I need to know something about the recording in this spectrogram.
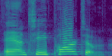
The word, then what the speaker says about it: antepartum: When you see an ANTE, you need to pronounce it anti. Anteflexion. Say it. Antepartum.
